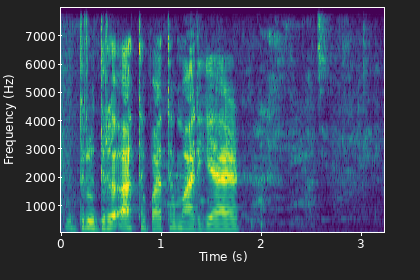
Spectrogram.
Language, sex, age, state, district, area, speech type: Dogri, female, 45-60, Jammu and Kashmir, Samba, rural, spontaneous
